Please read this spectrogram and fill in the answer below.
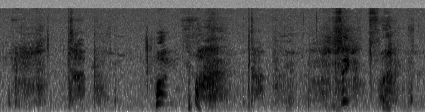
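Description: Breathy exertion sounds from a man doing push-ups: hard, irregular exhalations several times a second, with a short voiced grunt about one and a half seconds in.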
